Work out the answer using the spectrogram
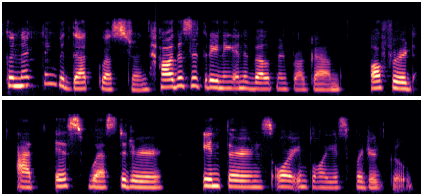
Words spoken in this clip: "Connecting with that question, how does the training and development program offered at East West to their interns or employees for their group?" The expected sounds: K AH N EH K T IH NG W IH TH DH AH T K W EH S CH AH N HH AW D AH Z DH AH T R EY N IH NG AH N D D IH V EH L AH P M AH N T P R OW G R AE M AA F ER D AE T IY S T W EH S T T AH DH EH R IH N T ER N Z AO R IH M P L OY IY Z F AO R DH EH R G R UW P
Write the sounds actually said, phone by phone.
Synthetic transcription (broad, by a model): K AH N EH K T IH NG W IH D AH T K W EH S CH AH N HH AW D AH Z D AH T R EY N IH NG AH N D D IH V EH L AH P M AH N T P R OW G R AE M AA F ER D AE T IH S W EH S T T AH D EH R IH N T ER N S AO R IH M P L OY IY S F AO R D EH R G R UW P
